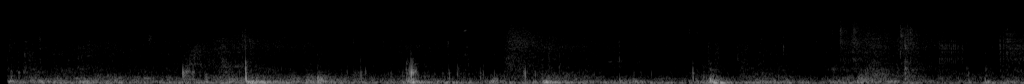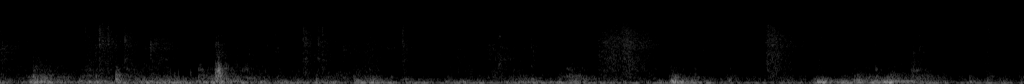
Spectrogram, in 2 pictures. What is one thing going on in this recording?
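An audience murmurs and chatters nearby.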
